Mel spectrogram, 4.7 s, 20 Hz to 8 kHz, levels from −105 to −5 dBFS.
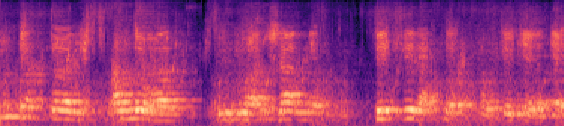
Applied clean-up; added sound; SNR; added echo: neural separator model SepFormer DNS4.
